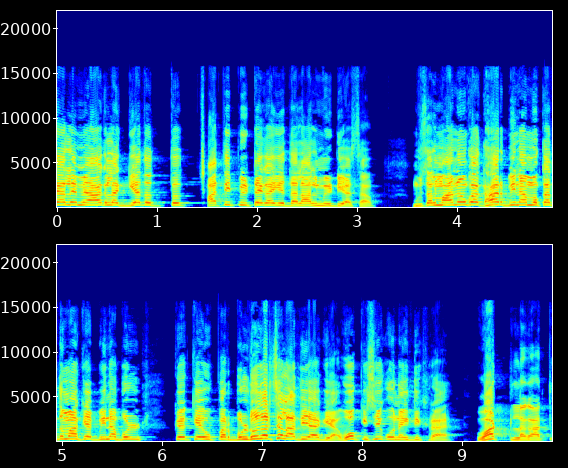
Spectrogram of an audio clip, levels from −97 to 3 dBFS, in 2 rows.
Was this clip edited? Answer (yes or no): yes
